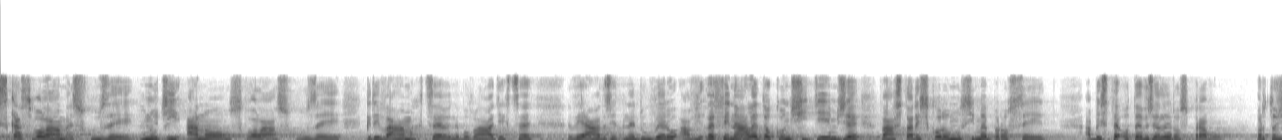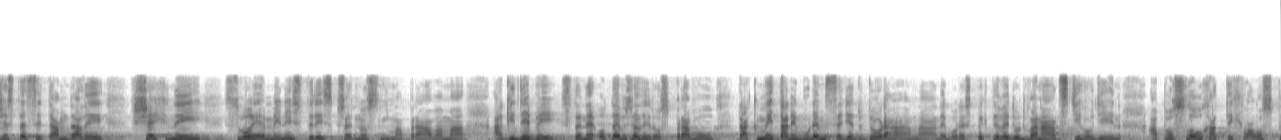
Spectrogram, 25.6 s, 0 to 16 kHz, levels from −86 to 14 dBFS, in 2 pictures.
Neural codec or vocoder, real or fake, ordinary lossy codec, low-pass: none; real; MP3, 96 kbps; 7.2 kHz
